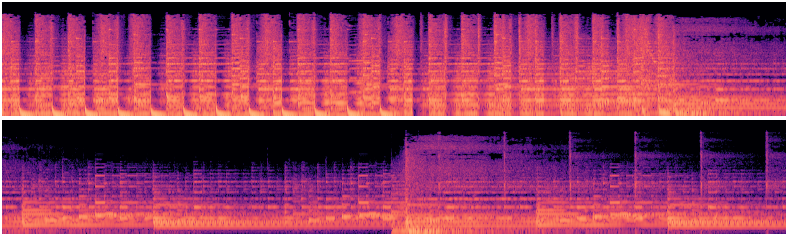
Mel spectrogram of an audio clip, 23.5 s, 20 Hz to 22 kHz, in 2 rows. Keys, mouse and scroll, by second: 0.8 click, 1.4 space, 5.1 click, 6.0 right click, 6.7 click, 11.2 right click, 13.0 click, 13.5 ctrl+a, 14.4-19.6 drag, 19.9 u, 20.8 scroll down 1, 22.2 ctrl+y.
